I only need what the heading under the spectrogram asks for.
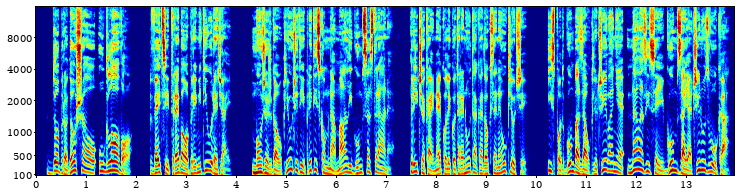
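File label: Croatian male elearning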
